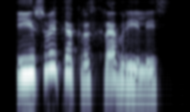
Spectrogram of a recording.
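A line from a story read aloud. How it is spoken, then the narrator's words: Laughing. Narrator (Russian): засмеялась Марина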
